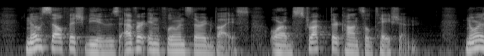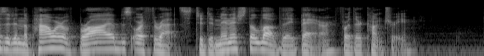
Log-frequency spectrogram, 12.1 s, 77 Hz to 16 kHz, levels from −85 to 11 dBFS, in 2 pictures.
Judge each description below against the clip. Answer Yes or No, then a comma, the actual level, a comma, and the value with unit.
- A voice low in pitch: Yes, low, 130 Hz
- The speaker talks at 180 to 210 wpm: No, average, 160 wpm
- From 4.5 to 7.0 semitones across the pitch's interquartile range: Yes, average, 4.8 semitones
